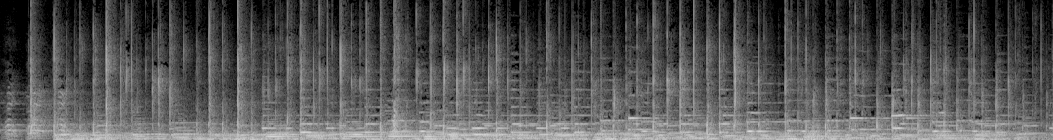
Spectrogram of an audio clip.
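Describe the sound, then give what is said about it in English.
Tap dance steps from a hoofer's line in a concerto: rapid, sharp clicking taps over continuous orchestral music, loud and steady for the whole clip. “In Capello's concerto, the hoofer's line sounds like this.”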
